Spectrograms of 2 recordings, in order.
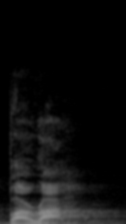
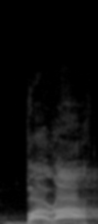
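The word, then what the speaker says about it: ברא: O verbo criar é no original hebraico barra. Eu não sei falar, tá? Mas deve ser essa pronúncia. Barra, que é faça a partir do nada. É o mesmo bará que ele escreve lá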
